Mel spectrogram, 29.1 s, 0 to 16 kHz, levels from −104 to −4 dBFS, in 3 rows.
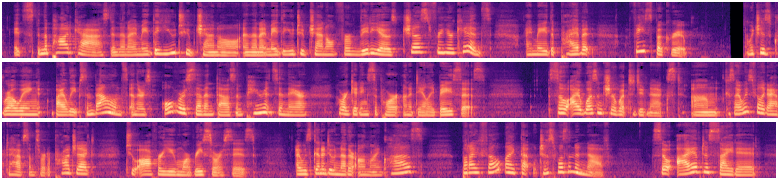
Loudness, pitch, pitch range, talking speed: -19 LUFS, 195 Hz, 170-255 Hz, 205 wpm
